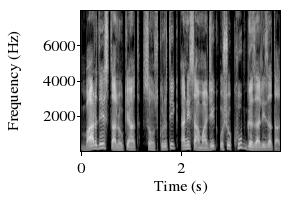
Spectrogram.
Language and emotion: Goan Konkani, neutral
